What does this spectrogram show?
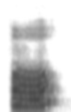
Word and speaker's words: propósito: Então, nós temos aqui, ó, propósito. Nós temos como sílaba tônica a antepenúltima, logo, gabarito letra C, proparoxítona.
